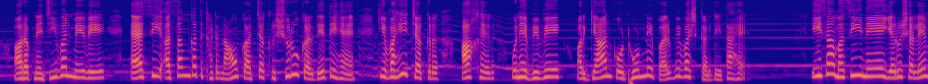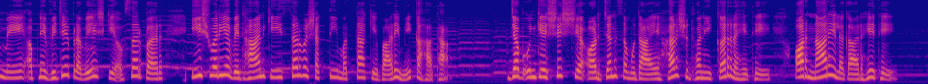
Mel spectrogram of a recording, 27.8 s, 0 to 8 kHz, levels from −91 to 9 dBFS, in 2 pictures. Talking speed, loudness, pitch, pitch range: 140 wpm, -28 LUFS, 250 Hz, 210-295 Hz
